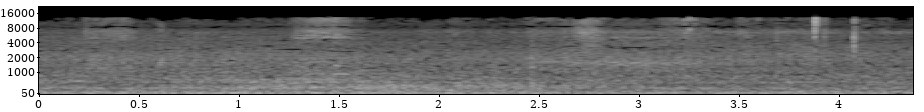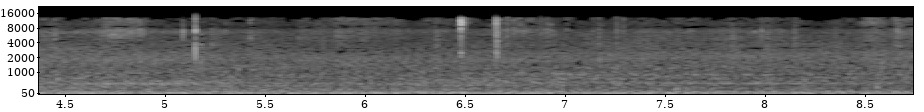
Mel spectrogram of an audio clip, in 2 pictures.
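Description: A steady low rumble, with a few faint clicks and rustles from hands working inside a truck dashboard's open air-filter compartment.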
